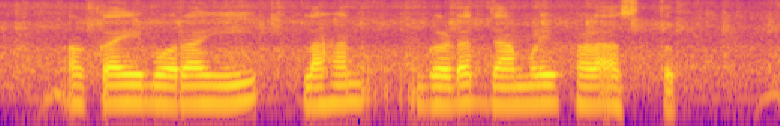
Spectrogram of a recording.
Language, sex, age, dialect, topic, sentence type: Marathi, male, 18-24, Southern Konkan, agriculture, statement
